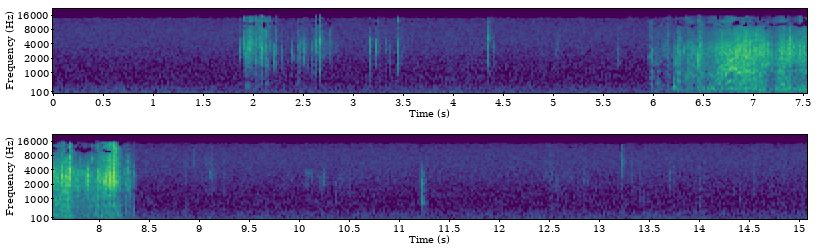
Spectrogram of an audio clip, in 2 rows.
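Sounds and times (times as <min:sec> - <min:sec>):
plastic packaging crinkling: 0:01.8 - 0:03.6, 0:06.0 - 0:08.4.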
